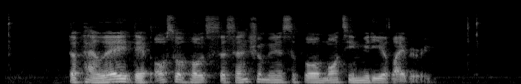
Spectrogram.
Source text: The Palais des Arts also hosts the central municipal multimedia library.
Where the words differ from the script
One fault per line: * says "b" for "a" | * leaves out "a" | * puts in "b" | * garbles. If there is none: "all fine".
* leaves out "Arts"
